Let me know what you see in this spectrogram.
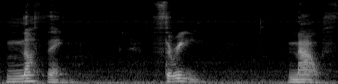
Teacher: a voiceless dental fricative soft sound. Blow air gently out across your tongue through the teeth. This is the sound in nothing.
